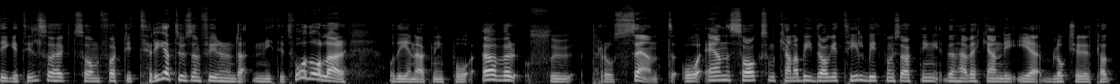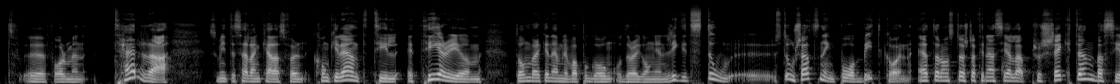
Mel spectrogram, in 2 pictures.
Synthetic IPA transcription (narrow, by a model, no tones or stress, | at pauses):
lɪɡːəʈʰɪlsɔhœkt̪sɔmfœʈːɪt̪ʰɾeːt̪ʰʉ̟ːs̬ənfyːɾaɦɵnd̪ɾa̰nɪt̪ːɪt̪ʰv̥oːd̪ɔlːaɾ | ʔɔd̪ɛæɾɛnø̰ːknɪŋpʰɔ̰øːvəɾɧʉ̟ːpʰɾʊsɛnt̪ɔʔɛnsɑːksɔmkʰanhɑːbiːd̪ɾɑːɡɪt̪ʰːɪlbɪt̪̚kʰɔjnsøːknɪŋd̪ɛnɦæːɾvɛkːand̪ɛ̰ʔæblɔkɕeːɾɛspʰlat̪fɔɾmən | t̪ʰæra̰sɔmɪnt̪əsɛlːankʰalːasfœɾɛnkʰɔŋkɵɾɛnt̪ʰːɪlɛt̪ʰɪːɾɪɵmd̪̥ɔmvæɾkaɾɳɛmlɪənvɑɾapʰɔɡɔŋːɔ̰d̪ɾɑːɪɡɔŋːɛnɾɪk̚t̪ɪt̪suːst̪uːʂat̪snɪŋpʰɔbɪt̪kʰɔ̰jnɛt̪ːavd̪ɔmst̪œʂʈafɪnansɪɛlːapʰɾʊʂɛkt̪ənbaseː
